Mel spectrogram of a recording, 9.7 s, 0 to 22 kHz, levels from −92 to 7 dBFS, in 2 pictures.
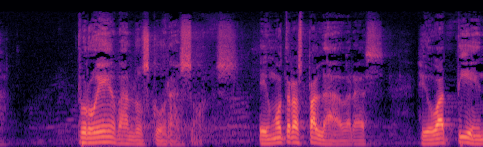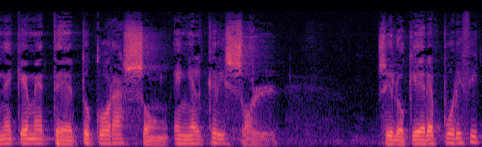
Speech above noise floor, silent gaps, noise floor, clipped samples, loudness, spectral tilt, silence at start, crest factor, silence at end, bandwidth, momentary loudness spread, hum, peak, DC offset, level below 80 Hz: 34 dB; none; -60 dBFS; under 0.1%; -26 LUFS; -4 dB/octave; 0 s; 22 dB; 0 s; 16 kHz; 11 LU; none; -4 dBFS; under 0.1%; -58 dBFS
